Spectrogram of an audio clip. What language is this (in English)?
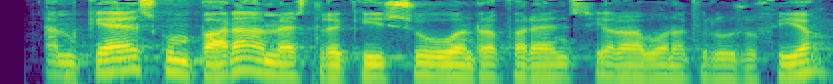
Catalan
